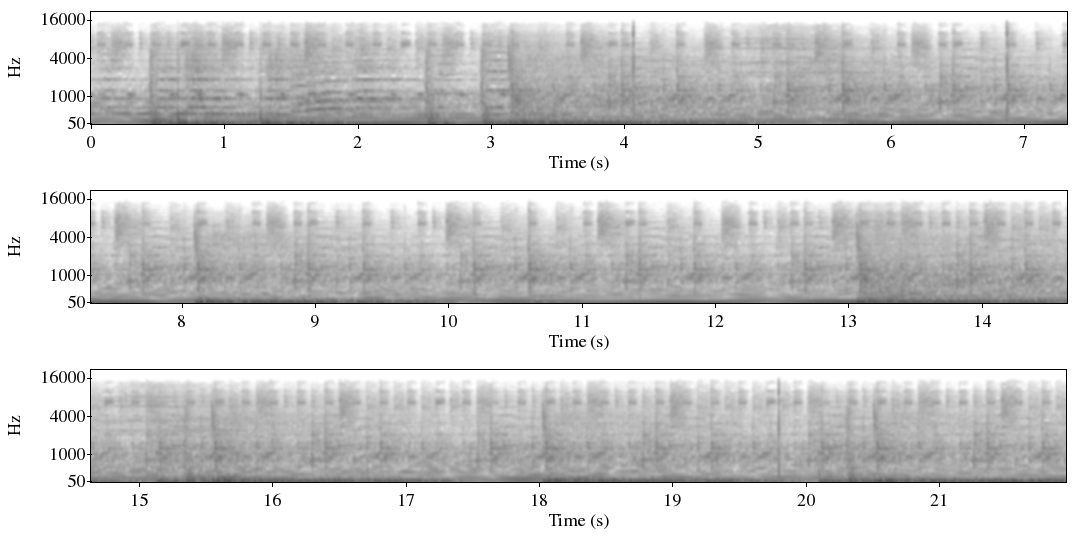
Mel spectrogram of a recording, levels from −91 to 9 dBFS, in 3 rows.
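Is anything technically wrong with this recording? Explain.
Yes. Sharp, loud clicks at 4.08, 6.88 and 19.81 s are file headers played as audio: joined WAV pieces kept their header bytes, which play as samples. Each shows as a single tall waveform spike and a thin full-height vertical line on a spectrogram.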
